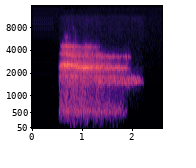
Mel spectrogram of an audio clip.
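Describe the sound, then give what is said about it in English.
A single long, deep breath, airy and hissy with a slight wheezy edge, lasts under two seconds and is heard alone in silence. “One more deep breath.”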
